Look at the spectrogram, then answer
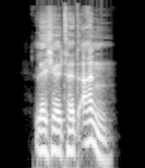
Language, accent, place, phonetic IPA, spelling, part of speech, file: German, Germany, Berlin, [ˌlɛçl̩tət ˈan], lächeltet an, verb, De-lächeltet an.ogg
- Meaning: inflection of anlächeln: 1. second-person plural preterite 2. second-person plural subjunctive II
